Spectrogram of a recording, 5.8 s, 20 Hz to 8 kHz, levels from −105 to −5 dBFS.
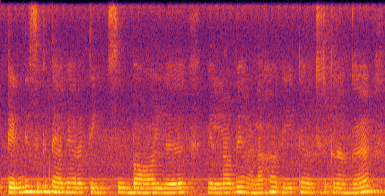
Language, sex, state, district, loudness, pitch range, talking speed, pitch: Tamil, female, Tamil Nadu, Kanyakumari, -17 LUFS, 180-195 Hz, 85 wpm, 185 Hz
